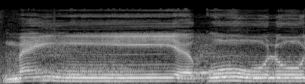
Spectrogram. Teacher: May yaqulu, sempurna saya masuk tu. Tetapi idgham ma'al gunnah, dia masuk tidak sempurna. Bagi ya dan waw, dia masuk sipi-sipi dia. May, gunnah tu, may yaqulu, masih ada kewujudan nun.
